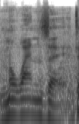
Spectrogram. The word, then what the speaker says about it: Mwanza: So tell me about the area, Mwanza. Have I pronounced it correctly? Mwanza, well done, mate.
